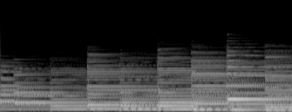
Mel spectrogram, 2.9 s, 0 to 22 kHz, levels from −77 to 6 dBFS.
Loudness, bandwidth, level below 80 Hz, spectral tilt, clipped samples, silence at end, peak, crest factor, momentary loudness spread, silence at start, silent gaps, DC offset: -21 LUFS; 5.2 kHz; -48 dBFS; -10.5 dB/octave; under 0.1%; 0 s; -6 dBFS; 14 dB; 8 LU; 0 s; none; under 0.1%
